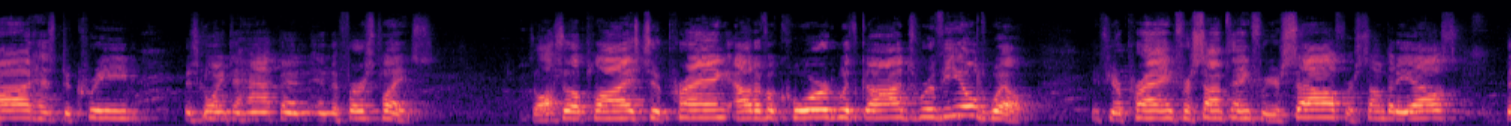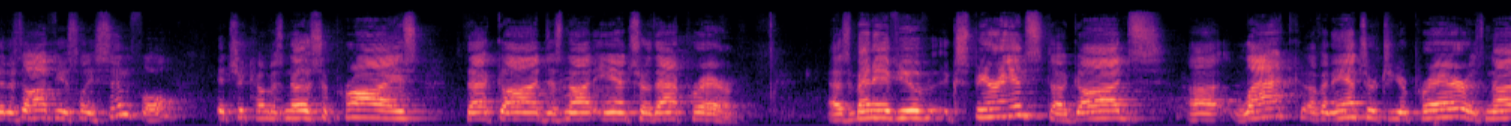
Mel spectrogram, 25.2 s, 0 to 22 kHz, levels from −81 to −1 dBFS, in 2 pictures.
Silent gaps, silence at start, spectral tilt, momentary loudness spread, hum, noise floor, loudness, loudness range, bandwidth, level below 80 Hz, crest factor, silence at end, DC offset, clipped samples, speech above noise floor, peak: none; 0 s; -4 dB/octave; 10 LU; none; -58 dBFS; -25 LUFS; 5 LU; 16 kHz; -70 dBFS; 18 dB; 0 s; under 0.1%; under 0.1%; 34 dB; -6 dBFS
